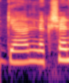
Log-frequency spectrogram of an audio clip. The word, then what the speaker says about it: ज्ञान लक्षण: दूसरा है ज्ञान लक्षण इसका स्पेलिंग GN लक्षण होती है पर इसको बोलते ज्ञान लक्षण है इसका मतलब होता है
